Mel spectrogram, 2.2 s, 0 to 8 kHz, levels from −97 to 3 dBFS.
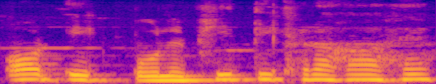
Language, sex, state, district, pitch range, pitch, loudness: Hindi, male, Bihar, Katihar, 155-175 Hz, 175 Hz, -14 LUFS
